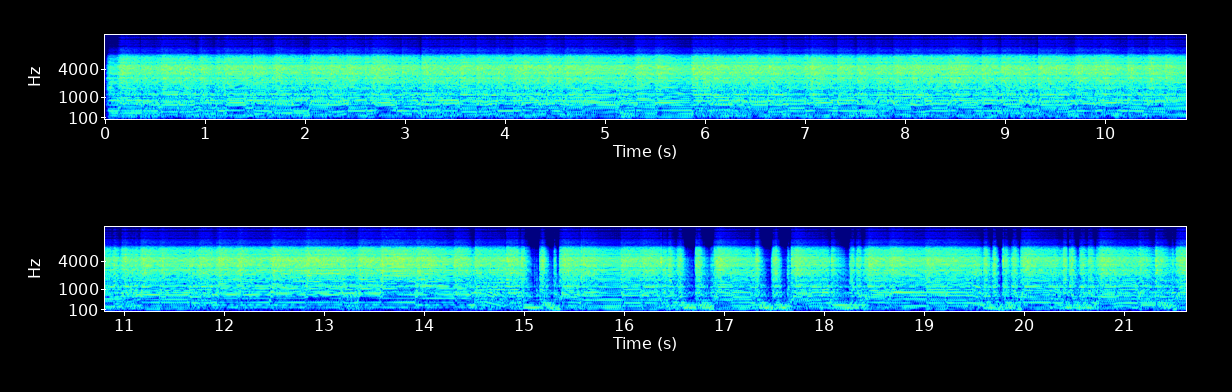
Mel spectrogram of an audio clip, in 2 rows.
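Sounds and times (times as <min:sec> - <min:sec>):
punk rock music: 0:00.0 - 0:21.6.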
